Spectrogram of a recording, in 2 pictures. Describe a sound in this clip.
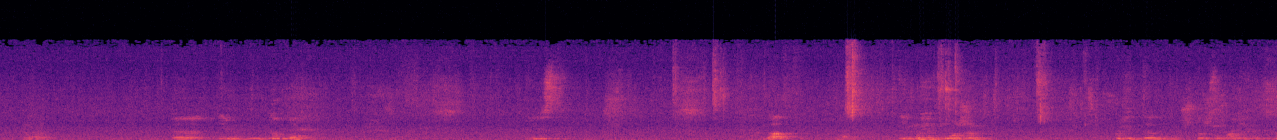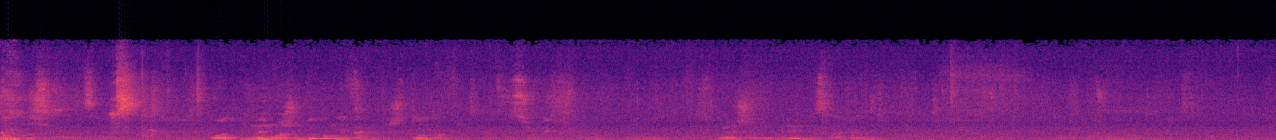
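A man speaks calmly in short bursts.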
